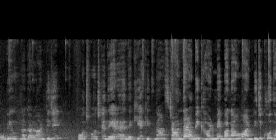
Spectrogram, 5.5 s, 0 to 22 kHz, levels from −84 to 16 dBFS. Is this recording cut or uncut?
uncut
